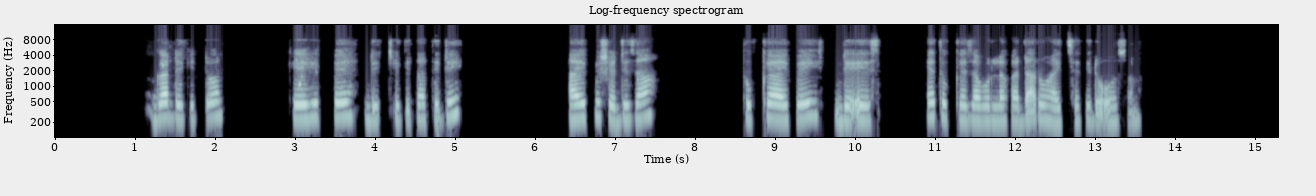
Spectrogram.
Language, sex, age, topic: Gamo, female, 25-35, agriculture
